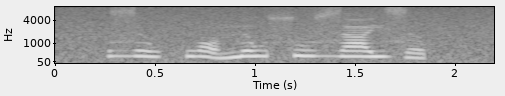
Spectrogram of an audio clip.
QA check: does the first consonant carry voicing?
yes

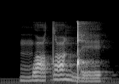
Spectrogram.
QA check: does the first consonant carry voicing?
yes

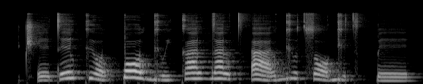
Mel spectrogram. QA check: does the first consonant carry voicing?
no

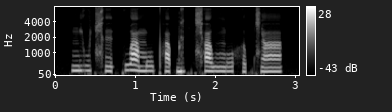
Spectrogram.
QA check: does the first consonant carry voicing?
yes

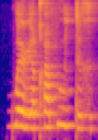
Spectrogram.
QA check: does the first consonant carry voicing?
yes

